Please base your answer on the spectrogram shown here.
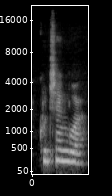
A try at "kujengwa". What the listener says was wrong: Now you're sounding very much like a ch. It's much softer. Put your tongue further back so you are saying like kujengwa, kujengwa. And you're opening your mouth more, kujengwa. The ch and the j in English as well, they're very close. We don't think about it because ch and j look so different, no?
